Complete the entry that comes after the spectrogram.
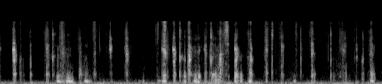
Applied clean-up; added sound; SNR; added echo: neural diffusion model UNIVERSE++.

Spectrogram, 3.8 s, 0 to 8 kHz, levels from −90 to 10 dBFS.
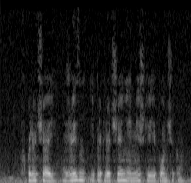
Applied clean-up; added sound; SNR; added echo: none; none; none; none.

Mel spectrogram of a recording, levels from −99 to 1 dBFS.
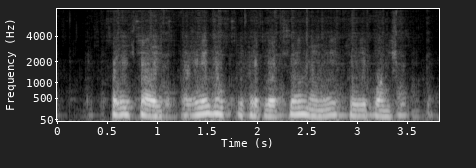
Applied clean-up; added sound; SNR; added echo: neural separator model SepFormer DNS4.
